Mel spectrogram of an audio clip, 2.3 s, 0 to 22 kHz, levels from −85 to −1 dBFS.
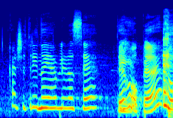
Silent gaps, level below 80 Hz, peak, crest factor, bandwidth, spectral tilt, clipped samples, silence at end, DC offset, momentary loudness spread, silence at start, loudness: none; -56 dBFS; -6 dBFS; 18 dB; 15.5 kHz; -3.5 dB/octave; under 0.1%; 0 s; under 0.1%; 11 LU; 0.15 s; -25 LUFS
